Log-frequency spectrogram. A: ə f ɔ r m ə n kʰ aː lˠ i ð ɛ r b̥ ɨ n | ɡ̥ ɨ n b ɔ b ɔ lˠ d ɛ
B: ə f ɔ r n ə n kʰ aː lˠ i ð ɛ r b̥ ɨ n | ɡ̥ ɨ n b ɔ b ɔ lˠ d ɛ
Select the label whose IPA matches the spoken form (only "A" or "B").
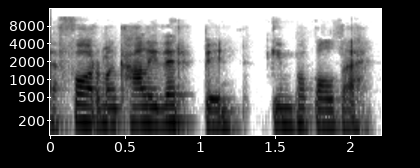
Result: A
